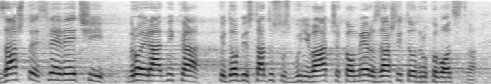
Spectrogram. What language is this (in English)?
Serbian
